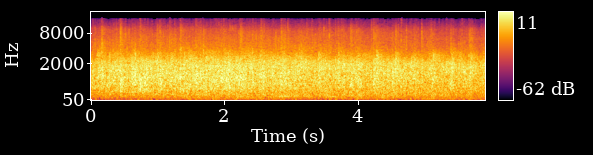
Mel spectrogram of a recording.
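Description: Steady audience applause as historian Wolfram Siemann is introduced fills all six seconds, a dense, even wash of many hands clapping at a constant, fairly loud level, with no voices rising above it.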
